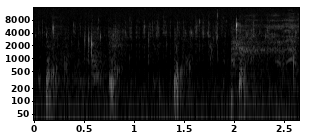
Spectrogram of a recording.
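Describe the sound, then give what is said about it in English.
Someone gulps down a whole drink in one go. The swallows come as a few faint, evenly spaced gulps with soft mouth noises between them. “Chug the whole thing.”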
